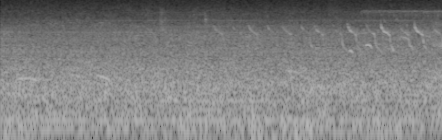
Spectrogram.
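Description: Steady outdoor background of river water and distant traffic, with a small bird singing a quick run of short, high, down-slurred notes from about two seconds in.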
